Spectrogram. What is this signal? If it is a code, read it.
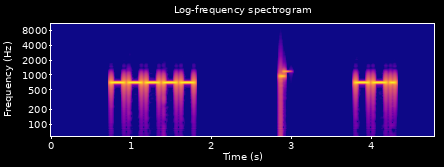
Morse code, heard as a keyed tone, about 21 wpm, 700 Hz. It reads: 0 G
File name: Single-Letter-Number-22wpm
